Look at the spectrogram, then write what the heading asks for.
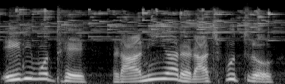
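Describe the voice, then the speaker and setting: A man's voice: on the high side, sing-song, slow pace. A man narrating a scripted fairy tale as a dramatic storyteller. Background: music.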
